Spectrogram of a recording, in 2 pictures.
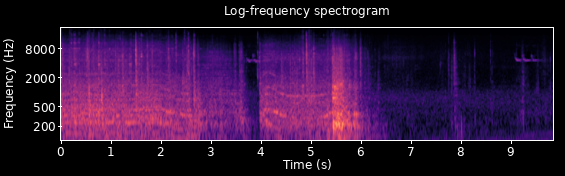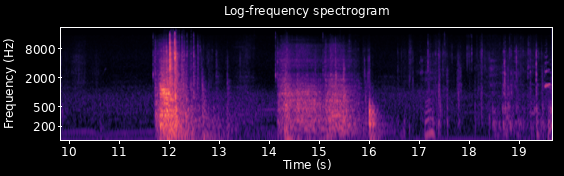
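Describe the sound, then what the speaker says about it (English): A winch hauls a 1978 Ford dually in bursts of grinding, clattering mechanical noise separated by quiet gaps, with several loud pulls close to the microphone over about twenty seconds. "winch a bit more"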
